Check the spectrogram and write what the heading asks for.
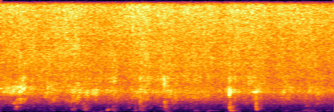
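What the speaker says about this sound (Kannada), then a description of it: "ಈಗ ಕಟ್ ಮಾಡಿರೋ ಟೊಮೆಟೊ ಹಾಕ್ತಾ ಇದ್ದೀನಿ." Chopped tomato tipped into onions frying in a pan for onion tomato chutney, a steady soft sizzle with scattered scraping and stirring clicks, close and fairly quiet.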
